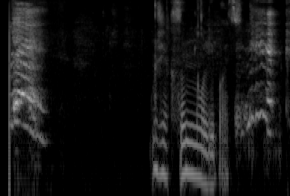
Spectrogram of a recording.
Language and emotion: Russian, neutral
